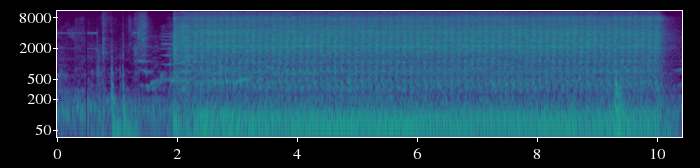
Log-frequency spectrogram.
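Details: Toyota Corolla Grande 1.8 cranks but won't start: steady, fast starter churn about three beats a second, never catching. Fuel pump pressure tested OK on temporary wiring, but no current reaches the pump, so pump wiring is suspect.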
